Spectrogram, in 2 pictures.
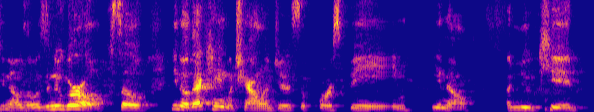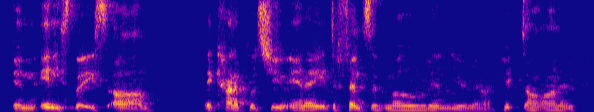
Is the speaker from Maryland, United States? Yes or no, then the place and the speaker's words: yes; Maryland, United States; I moved around a lot, but I grew up mostly, I want to say Maryland is the home base. That's where my family's from.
